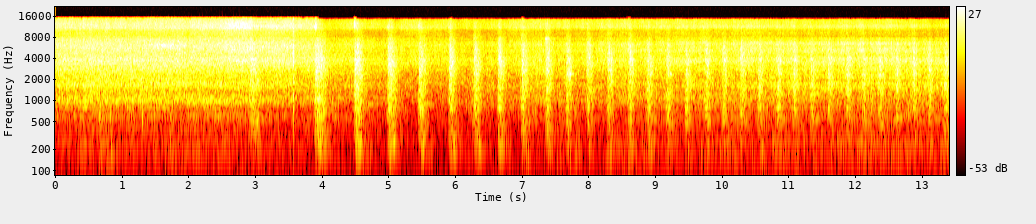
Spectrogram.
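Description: LMS Fowler Class 3F 'Jinty' 0-6-0 tank engine No. 47279 hissing steam, then starting away about four seconds in. Its exhaust beats begin at about two a second and quicken to about four a second as it picks up speed, over the hiss of steam from the open cylinder drain cocks.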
